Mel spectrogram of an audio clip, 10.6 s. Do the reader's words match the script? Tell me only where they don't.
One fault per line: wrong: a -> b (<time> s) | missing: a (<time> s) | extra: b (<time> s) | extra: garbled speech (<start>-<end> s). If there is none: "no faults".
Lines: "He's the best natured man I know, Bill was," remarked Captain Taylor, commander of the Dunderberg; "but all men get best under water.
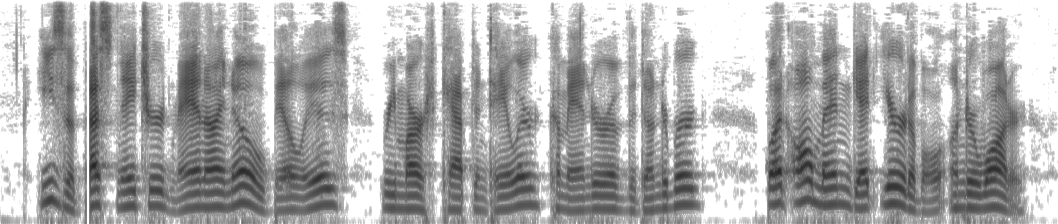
wrong: was -> is (3.0 s)
wrong: best -> irritable (8.8 s)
